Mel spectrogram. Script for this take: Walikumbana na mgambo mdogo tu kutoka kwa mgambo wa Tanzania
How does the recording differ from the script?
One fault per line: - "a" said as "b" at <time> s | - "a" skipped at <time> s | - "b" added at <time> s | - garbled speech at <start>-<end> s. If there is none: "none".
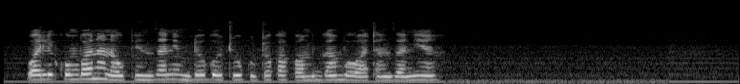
- "mgambo" said as "upinzani" at 1.2 s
